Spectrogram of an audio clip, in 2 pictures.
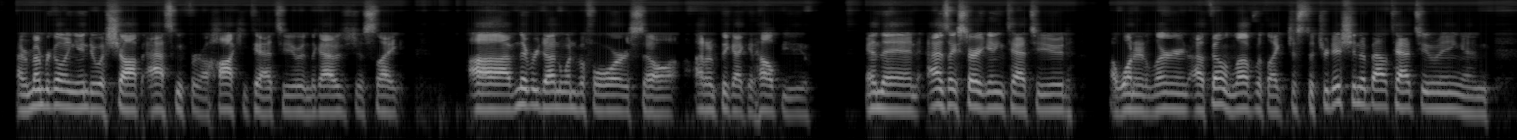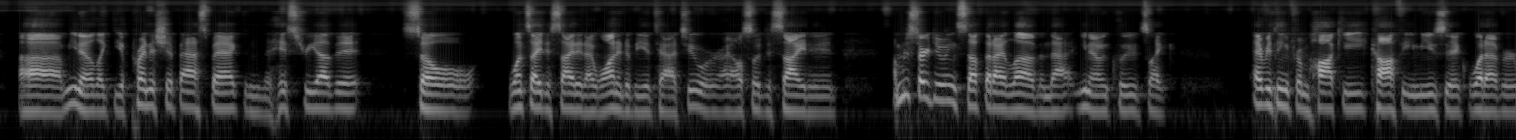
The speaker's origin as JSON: {"language": "English", "town": "Anaheim", "region": "California", "country": "United States", "tie": "born or raised there", "said": "I, um, grew up in Anaheim"}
